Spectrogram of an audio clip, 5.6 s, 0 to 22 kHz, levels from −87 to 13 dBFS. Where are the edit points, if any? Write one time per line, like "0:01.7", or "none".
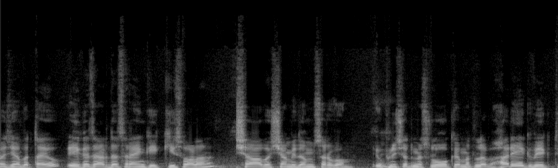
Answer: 0:02.4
